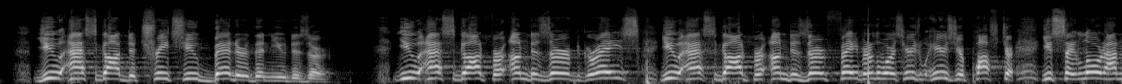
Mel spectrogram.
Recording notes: Wednesday PM Service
